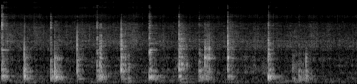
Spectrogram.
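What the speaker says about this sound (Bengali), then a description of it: "তো আমি একটু নাড়াচাড়া করে নেবো।" Onions, scallions and carrots for fried rice stirred in a pan, a quick, steady series of spatula scrapes and clacks, close and clear with a light sizzle beneath and no voices.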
